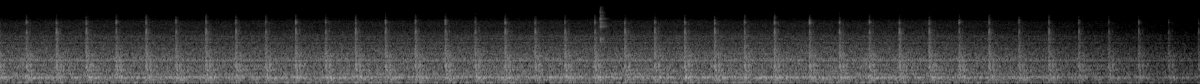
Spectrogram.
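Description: Vevor portable diesel heater running: a steady blower and burner hum with the fuel pump ticking evenly about three to four times a second. The sound fades out near the end.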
